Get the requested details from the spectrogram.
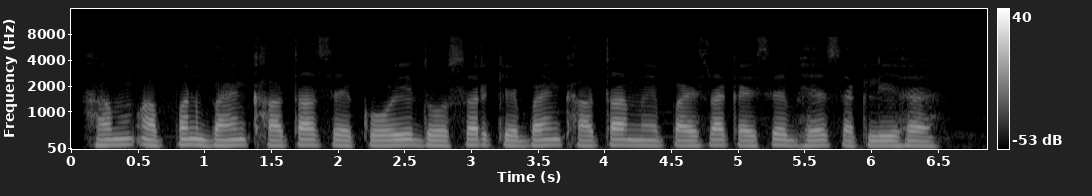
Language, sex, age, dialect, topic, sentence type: Magahi, male, 18-24, Western, banking, question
